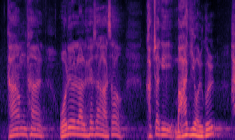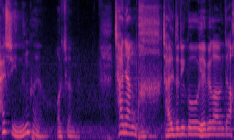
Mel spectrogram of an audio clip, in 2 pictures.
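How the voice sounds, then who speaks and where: Pastor guy preaching, lively storyteller, crisp bright tone. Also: fairly high pitch. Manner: animated storytelling, acting out quoted lines. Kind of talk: sermon. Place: church sanctuary.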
